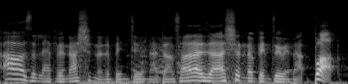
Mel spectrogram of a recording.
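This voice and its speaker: A woman talks on a festival panel, her voice bright and forceful. She tells her stories with lively, animated energy and laughs often. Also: a bass voice, fast. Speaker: panel guest, music artist.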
